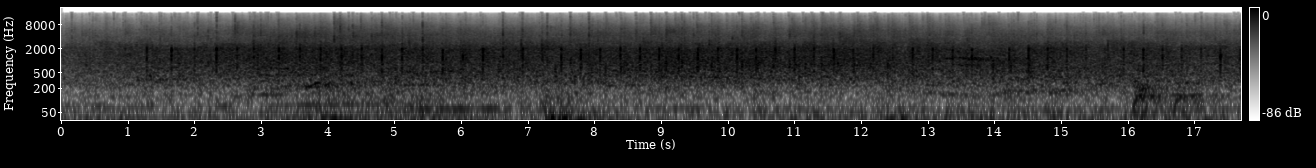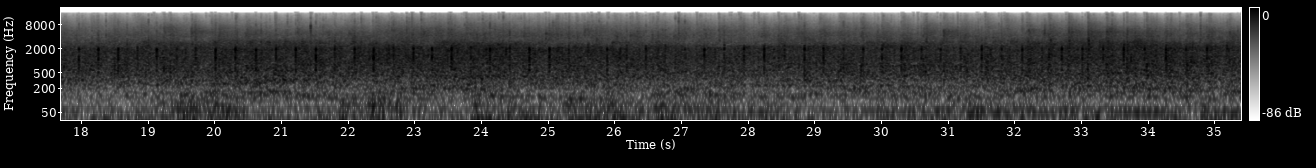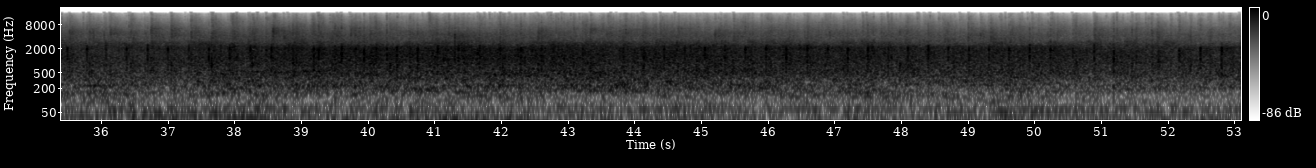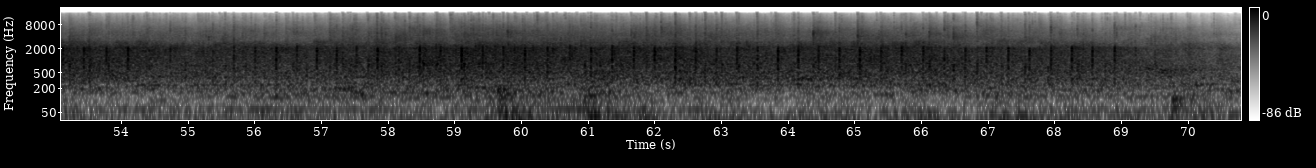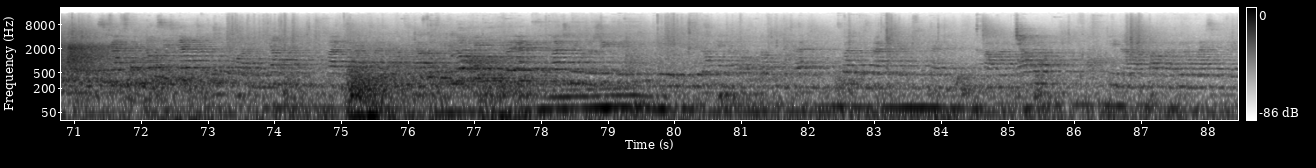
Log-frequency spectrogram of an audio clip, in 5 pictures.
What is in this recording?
cathedral applause
The applauses after a choir concert in a cathedral I've recorded last week. Hope someone will find in useful :)
hand-clapping, applauding, applause, auditorium, clapping, audience, cathedral, clap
